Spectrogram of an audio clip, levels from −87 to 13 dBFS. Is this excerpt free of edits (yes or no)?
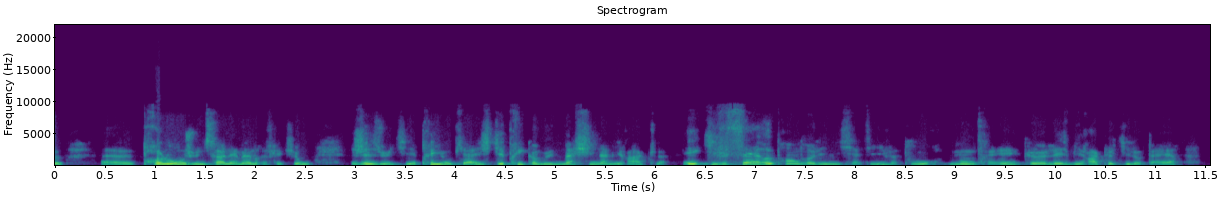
no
